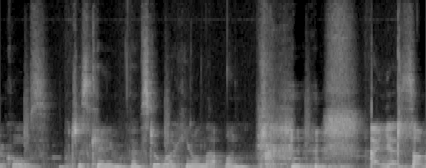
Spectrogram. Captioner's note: laughs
